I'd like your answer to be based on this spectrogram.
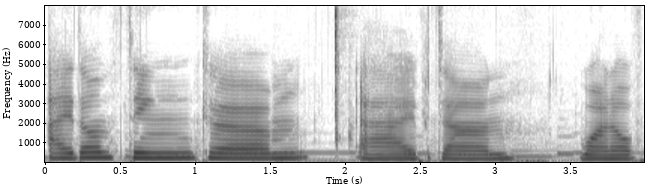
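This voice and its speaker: Music plays behind a woman speaking with a high pitch. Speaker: Sims game builder YouTuber. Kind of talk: casual narration over gameplay. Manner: halting, with many fillers and restarts.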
